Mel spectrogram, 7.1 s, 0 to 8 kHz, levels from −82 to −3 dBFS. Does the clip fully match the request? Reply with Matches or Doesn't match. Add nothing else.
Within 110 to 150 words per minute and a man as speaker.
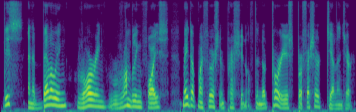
Matches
